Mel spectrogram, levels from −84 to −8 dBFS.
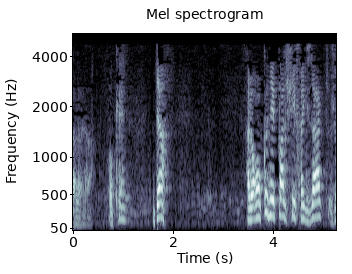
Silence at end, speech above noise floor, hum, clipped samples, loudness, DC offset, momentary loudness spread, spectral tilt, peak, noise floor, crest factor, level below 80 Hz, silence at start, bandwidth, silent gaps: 0 s; 32 dB; none; under 0.1%; -21 LUFS; under 0.1%; 16 LU; -9 dB/octave; -2 dBFS; -52 dBFS; 20 dB; -62 dBFS; 0 s; 5 kHz; none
